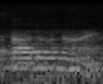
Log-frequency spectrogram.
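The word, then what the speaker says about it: אֲדֹנָי: Don't pronounce that. Okay, that's Adonai.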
